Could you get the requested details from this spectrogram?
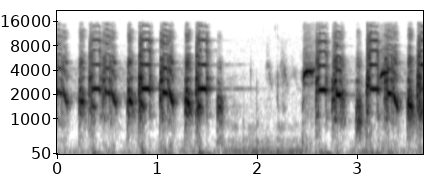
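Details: Female grey francolin (teetar) calling: harsh, squawky notes in quick bursts, a short pause near the middle, then another run of rasping notes. The notes are fairly high and strongly harmonic, with a faint low hum underneath.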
